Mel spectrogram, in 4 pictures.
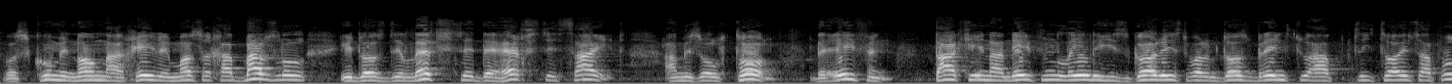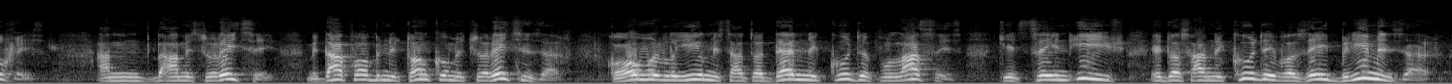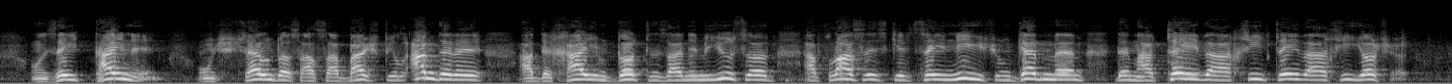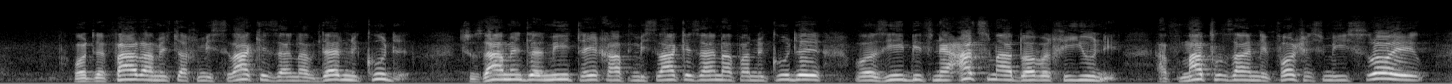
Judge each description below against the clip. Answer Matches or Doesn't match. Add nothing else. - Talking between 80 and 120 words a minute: Doesn't match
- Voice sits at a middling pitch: Doesn't match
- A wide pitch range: Doesn't match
